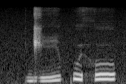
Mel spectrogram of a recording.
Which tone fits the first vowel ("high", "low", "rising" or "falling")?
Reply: rising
